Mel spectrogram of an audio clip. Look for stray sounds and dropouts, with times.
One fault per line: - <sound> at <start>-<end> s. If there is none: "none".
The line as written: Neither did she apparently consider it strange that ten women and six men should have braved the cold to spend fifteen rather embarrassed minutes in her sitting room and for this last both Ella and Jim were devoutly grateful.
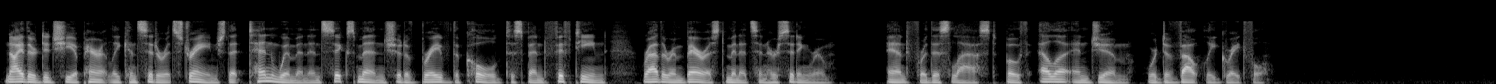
none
